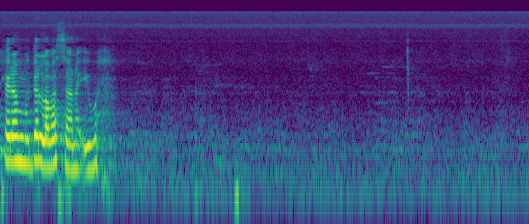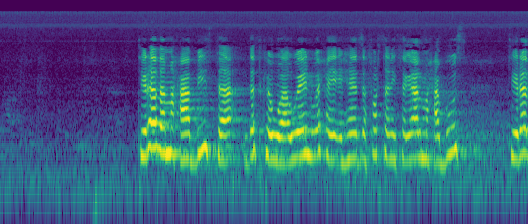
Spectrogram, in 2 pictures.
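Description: A woman speaks calmly and formally into a microphone.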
